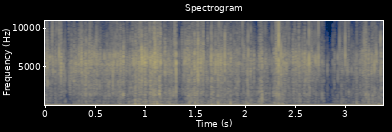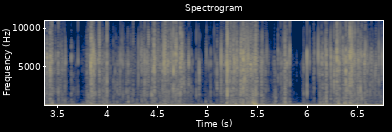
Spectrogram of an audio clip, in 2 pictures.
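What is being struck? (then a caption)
Thin plastic bag. A thin, empty clear plastic bag is held up close to the microphone and crumpled between the fingertips of both hands. It gives a steady, dense crinkling with bright, high rustle and soft low handling thumps, continuing for the whole clip.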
